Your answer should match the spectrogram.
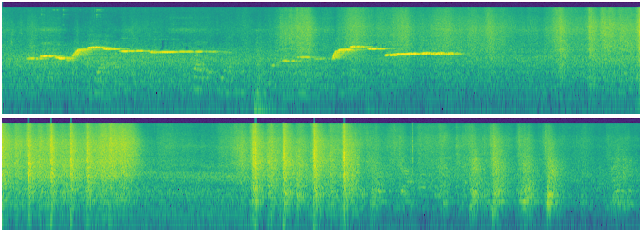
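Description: A person whistling a short rising tune twice, each phrase climbing to a high note and then holding a little lower. Several seconds of bursts of hissy noise follow.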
